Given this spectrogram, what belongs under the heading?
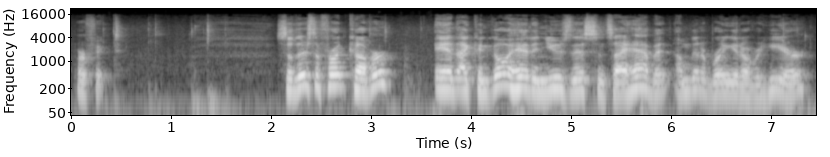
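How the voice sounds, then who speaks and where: A man with a slightly high, gravelly voice walks through a design tutorial as he works. He thinks aloud and mutters at the software when it stalls. Keyboard and mouse clicks sound behind him. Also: normal speed. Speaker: design instructor. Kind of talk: screen-recorded software tutorial.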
